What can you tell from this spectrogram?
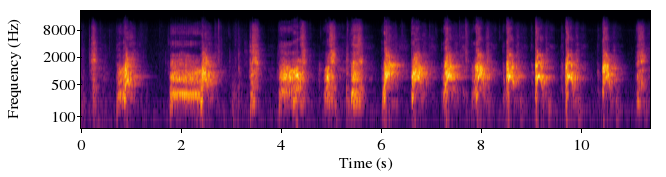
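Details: Zoey, a female pet dog, lets out a long string of loud barks, some drawn out and rougher near the start, then settles into quick, even barks spaced about half a second apart.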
